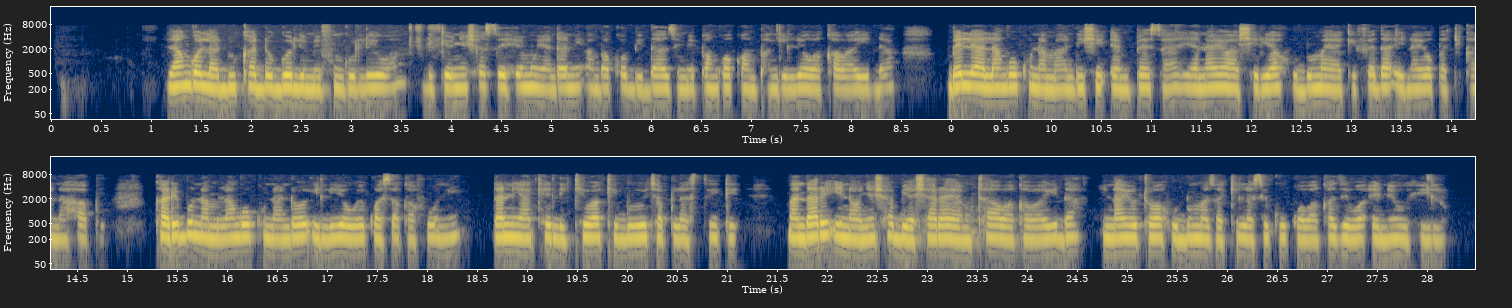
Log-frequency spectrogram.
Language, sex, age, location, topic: Swahili, female, 18-24, Kisumu, finance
